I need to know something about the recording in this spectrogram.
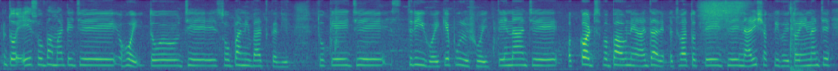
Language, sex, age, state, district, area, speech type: Gujarati, female, 18-30, Gujarat, Rajkot, rural, spontaneous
